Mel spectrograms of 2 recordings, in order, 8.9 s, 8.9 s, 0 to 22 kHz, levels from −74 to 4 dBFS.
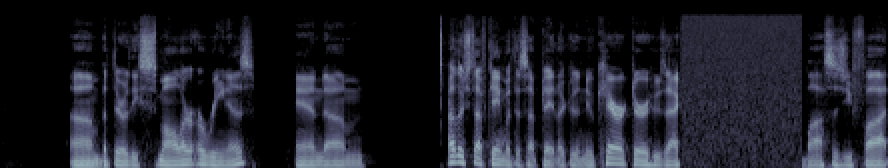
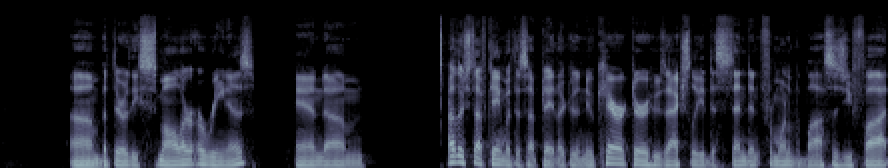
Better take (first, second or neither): second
